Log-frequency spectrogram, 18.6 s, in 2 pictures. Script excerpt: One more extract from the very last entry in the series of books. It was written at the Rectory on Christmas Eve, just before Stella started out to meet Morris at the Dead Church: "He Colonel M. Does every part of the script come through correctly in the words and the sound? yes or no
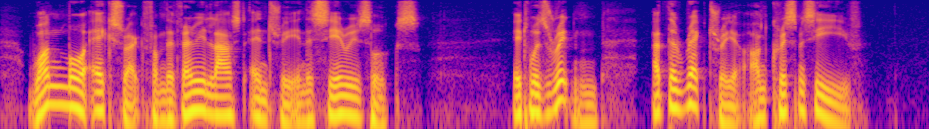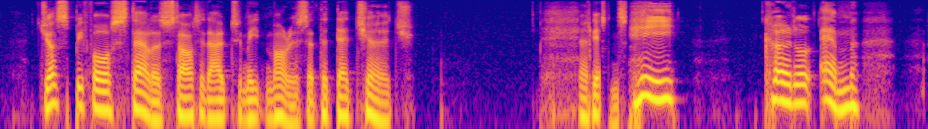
no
